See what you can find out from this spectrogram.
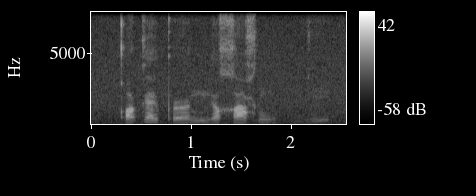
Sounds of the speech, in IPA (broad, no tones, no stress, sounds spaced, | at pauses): qʼ u k ɛ ɪ̯ pʼ ə˞ n mʲ ʌ χ a ħ ŋ͡m i k ɡ͡b i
